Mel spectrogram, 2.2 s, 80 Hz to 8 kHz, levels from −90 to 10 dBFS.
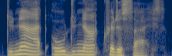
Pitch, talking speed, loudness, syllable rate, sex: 160 Hz, 110 wpm, -16 LUFS, 4.7 syllables/s, female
